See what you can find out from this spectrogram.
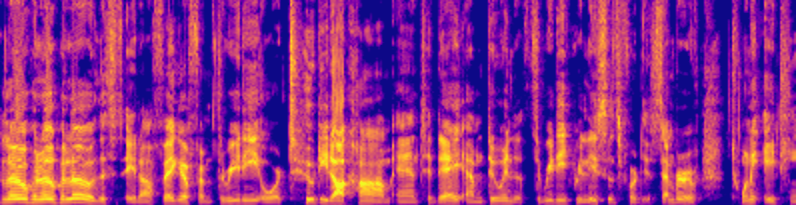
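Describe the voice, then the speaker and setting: A man with a fairly high, bright, sharp voice speaks fairly quickly with hardly any pauses on a very clean recording with a silent background. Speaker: podcast host. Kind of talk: casual podcast monologue. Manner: casual, filler-heavy.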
